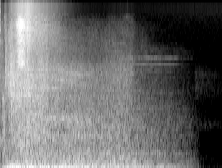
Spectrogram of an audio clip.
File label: spectral; LoL; yorick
